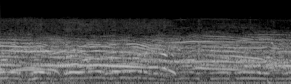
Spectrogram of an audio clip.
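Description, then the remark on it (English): A dense crowd of many voices at the Minnesota Twins' victory parade in St. Paul, by the Centennial Office building, shouting and cheering together in a steady, loud roar that holds without a break for the full few seconds. “And listen to the crowd now.”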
